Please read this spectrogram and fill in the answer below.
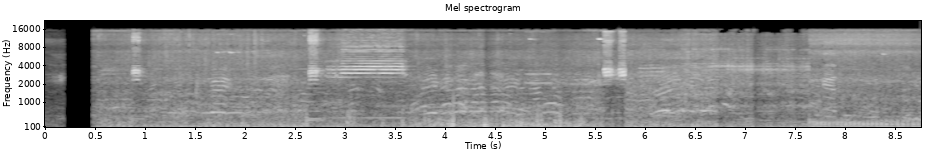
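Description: Busy road with crowd chatter over passing motor traffic; a vehicle horn honks briefly about three seconds in. The sound cuts in after a short gap at the start.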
